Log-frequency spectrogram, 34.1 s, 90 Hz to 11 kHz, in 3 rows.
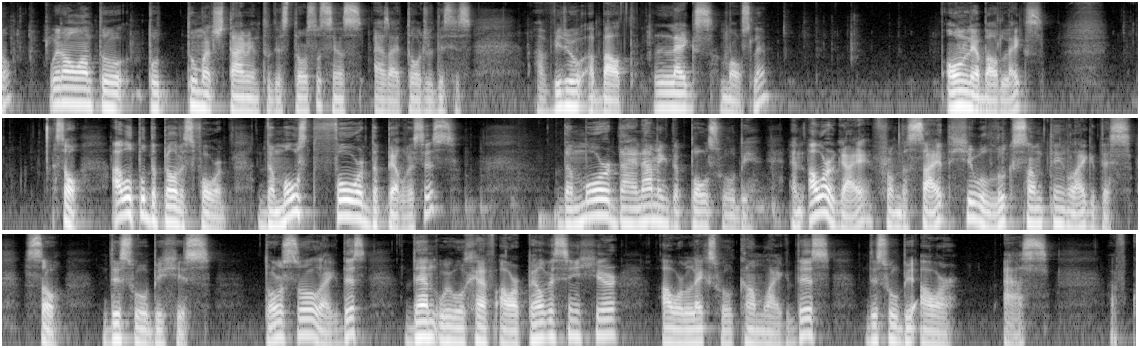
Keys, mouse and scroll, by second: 6.9 ], 8.0 alt+], 21.9 ctrl+shift+7.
